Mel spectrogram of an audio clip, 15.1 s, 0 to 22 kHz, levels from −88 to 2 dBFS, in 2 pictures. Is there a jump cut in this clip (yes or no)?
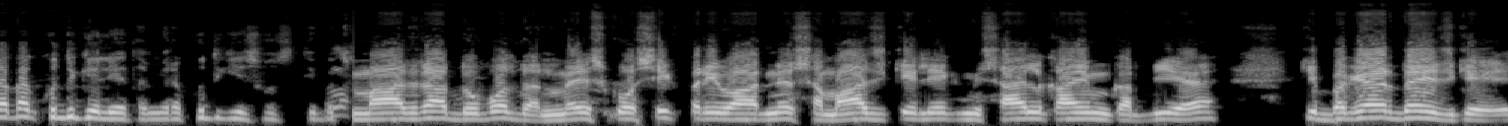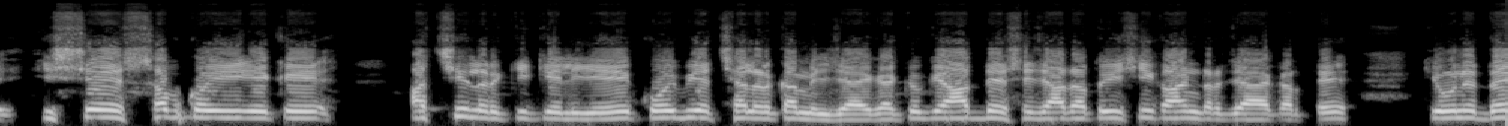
yes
